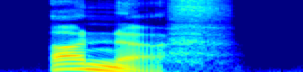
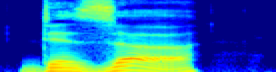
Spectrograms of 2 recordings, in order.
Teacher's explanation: But in the plural, des œufs, it completely transforms. The final consonants just disappear, and you get this smooth Z sound connecting them.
